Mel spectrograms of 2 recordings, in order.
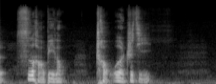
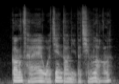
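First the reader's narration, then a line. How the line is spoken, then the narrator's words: Weary, flat voice. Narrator (Chinese): 项少龙疲态毕露的……淡淡的说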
